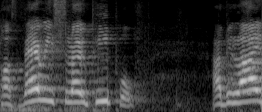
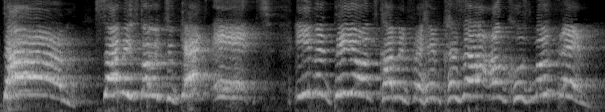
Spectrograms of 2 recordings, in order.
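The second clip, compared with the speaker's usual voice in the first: high, loud schoolyard heckle; jeering shout; 8 semitones higher, 6 dB louder than usual. Acted. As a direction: holler it over a jeering crowd of kids. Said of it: "through the jeers".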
